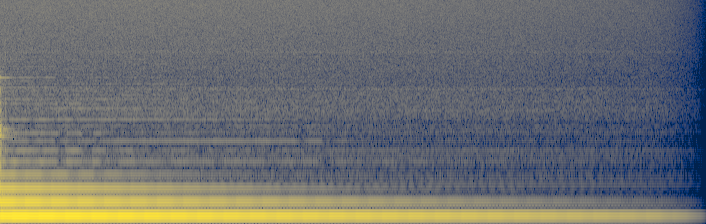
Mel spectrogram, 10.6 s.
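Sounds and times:
Rhodes electric piano: 0.0s - 5.8s.

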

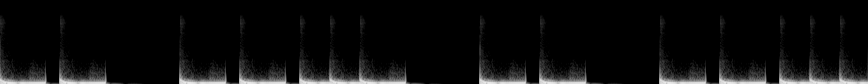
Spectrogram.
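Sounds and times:
low kick drum: 0.0s - 1.1s, 1.8s - 4.0s, 4.8s - 5.9s, 6.6s - 8.6s.

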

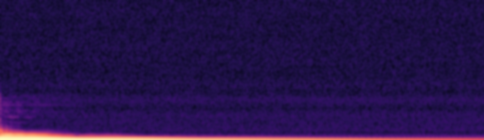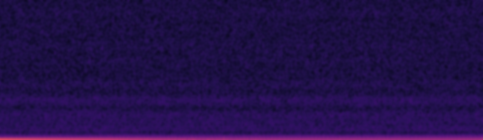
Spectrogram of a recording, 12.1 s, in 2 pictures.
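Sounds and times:
hard bass guitar note D sharp 4 on Pedulla Thunderbass: 0.0s - 5.2s.

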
